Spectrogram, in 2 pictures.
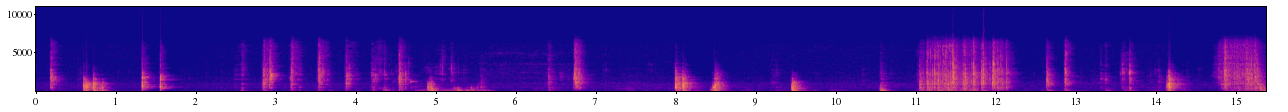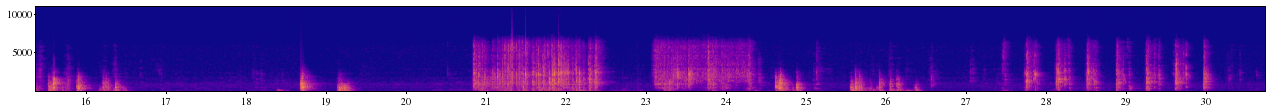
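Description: A deck of oracle cards being shuffled by hand: runs of quick card clicks and slaps, with four bursts of about a second of dense riffling and a fast flurry of ticks near the end.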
